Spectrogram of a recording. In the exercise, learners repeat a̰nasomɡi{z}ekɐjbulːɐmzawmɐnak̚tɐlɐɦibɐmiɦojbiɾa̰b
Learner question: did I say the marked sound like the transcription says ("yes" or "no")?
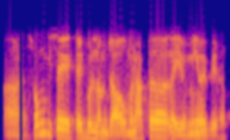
no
